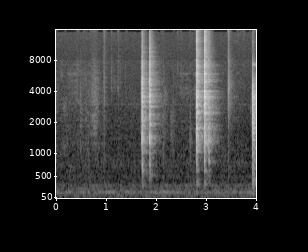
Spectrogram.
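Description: A small glass bowl clinking against a stainless steel mixing bowl as cream of tartar is tapped out of it: two pairs of sharp clinks about a second apart, each with a short ring, then one more clink near the end as the glass bowl is set down.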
